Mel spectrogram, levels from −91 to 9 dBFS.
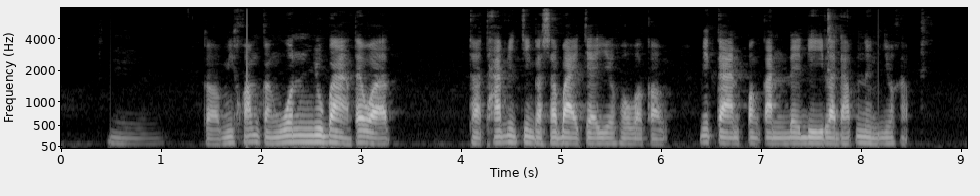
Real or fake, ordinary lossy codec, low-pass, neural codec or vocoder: real; none; none; none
